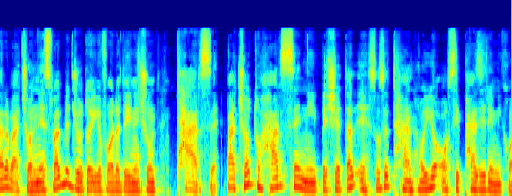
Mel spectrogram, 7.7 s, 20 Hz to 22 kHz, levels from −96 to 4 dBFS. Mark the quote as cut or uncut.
cut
